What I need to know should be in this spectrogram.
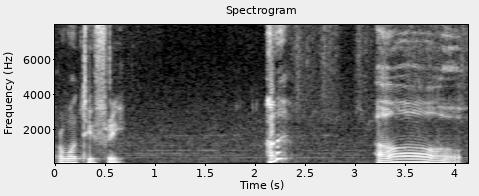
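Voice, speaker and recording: A young man reacts live to a video game in a husky, creaky voice with a dark tone. He rambles and mutters with playful exasperation over faint music. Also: medium pitch, drawn-out words. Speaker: game streamer. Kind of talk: casual live gameplay reaction.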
